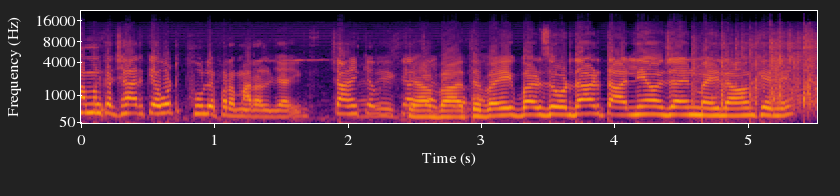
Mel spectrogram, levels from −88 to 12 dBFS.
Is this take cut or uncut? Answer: uncut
